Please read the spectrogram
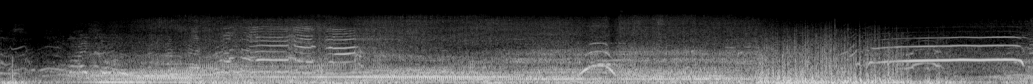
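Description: Wind rushing over the microphone and a steady hum aboard a Mondial Turbine fairground ride in motion, with riders' high cries: short yelps about three seconds in, a whoop about six seconds in, and a long held scream near the end.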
